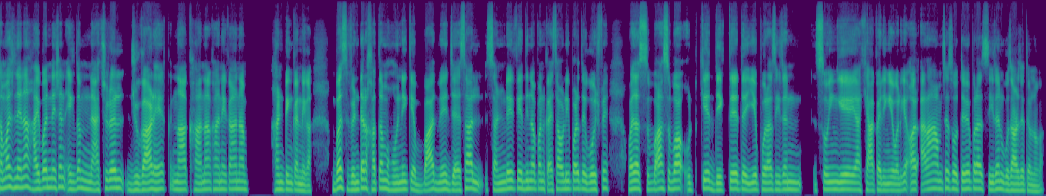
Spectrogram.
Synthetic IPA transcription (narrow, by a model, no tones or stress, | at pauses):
sɐməd͡ʒʱleːnaɦaːɪbəɖneːʃənʔeːk̚d̪əmnɛːt͡ʃʊɾəld͡ʒʊɡaːɽɦɛnakʰaːnakʰaːnekana | hɐ̃ɳʈɪ̃ŋɡkɐɾnekaːbɐsʋɪ̃ɳʈəɾxɐt̪əmɦoːnekebaːd̪mẽd͡ʒɛːsasɐ̃ɳɖeked̪ɪnɐpənkɛːsaʊɽipɐɽt̪̬eɡoːʃʈpeʋɐlasʊbasʊbaʊ̰ʈked̪eːk̚t̪et̪ejepuːɾas̬iːzən | soːẽːŋɡejakjaːkɐɾẽːŋɡebɐlkeʔɔːɾɐɾãːɦmses̬oːt̪eʋepuːɾasiːzənɡʊzaːɾd̪eːt̪ʰeʊlõːɡa̰ː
